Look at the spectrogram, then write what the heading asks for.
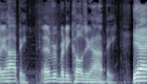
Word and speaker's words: Hoppe: that's incorrect right it's it's pronounced as if you saw the word spelled that way but it's with an E hoppy yes and the hoppy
